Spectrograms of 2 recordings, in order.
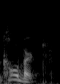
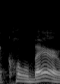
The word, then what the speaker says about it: Colbert: into the screen there Stephen Kolbert going by Colbert which is actually the French expression of his name and Stephen should actually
